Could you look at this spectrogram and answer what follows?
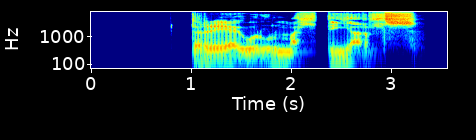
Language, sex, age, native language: Icelandic, male, 30-39, Icelandic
